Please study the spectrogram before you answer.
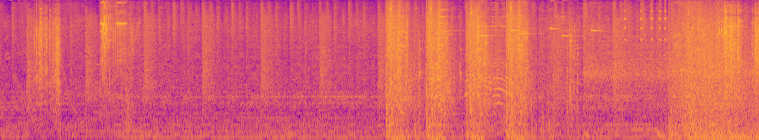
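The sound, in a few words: grenade explosion in GoldenEye: Rogue Agent video game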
